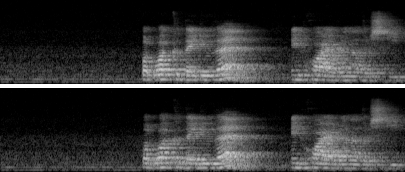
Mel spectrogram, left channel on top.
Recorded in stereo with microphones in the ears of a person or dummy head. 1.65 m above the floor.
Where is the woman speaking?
50° left (ahead or behind), 0.6 m; by 4.0 s 35° right (ahead or behind), 1.4 m.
